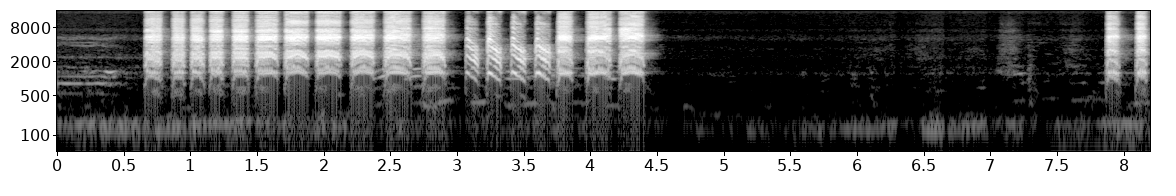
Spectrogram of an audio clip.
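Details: Grey-cheeked bulbul from tropical Sumatran forest near Medan, calling steadily: a fast run of harsh, buzzy, strongly repeated notes for about four seconds, a pause, then another burst starting at the end.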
